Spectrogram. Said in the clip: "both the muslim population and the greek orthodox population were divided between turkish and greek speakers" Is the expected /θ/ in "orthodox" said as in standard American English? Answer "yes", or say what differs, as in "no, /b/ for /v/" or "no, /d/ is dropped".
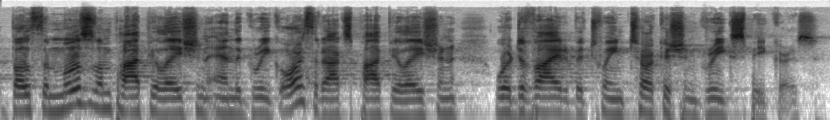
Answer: yes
